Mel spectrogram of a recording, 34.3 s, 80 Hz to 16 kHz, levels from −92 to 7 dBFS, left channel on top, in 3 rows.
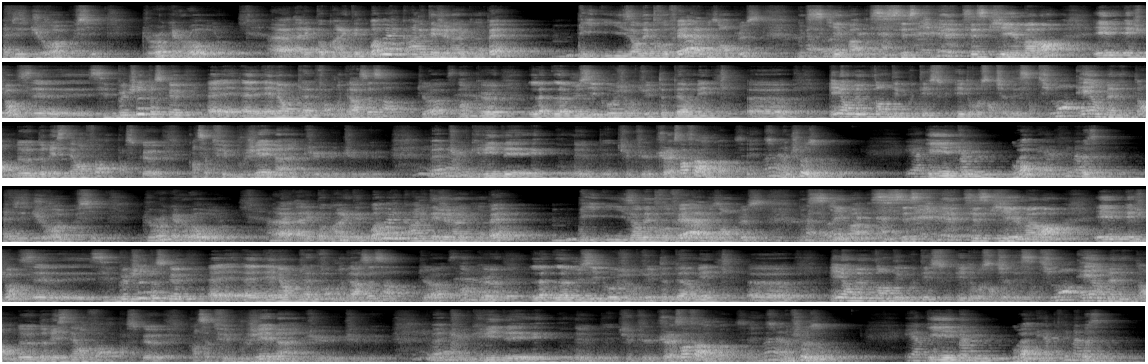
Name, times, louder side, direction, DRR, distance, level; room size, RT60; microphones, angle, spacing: voice 1, 0.0-5.0 5.8-31.0 32.1-33.2 33.7-33.8, left 2 dB, 70° left, -2 dB, 0.5 m, -25 dB
voice 2, 2.6-2.9 3.4-3.5 5.5-5.7 7.7-9.6 11.2-11.5 15.9-16.4 27.0-27.7 30.4-31.1 31.5-32.6 33.2-33.8, right 1 dB, 70° right, -5 dB, 0.8 m, -32 dB
2.6 x 2.5 x 3.0 m, 1.3 s
head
